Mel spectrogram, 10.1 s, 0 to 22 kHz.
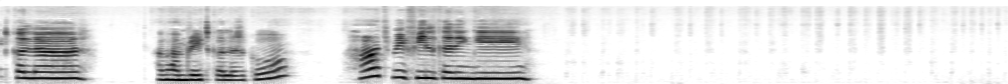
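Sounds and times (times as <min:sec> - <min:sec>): marker strokes on paper: 0:03.0 - 0:10.0.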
